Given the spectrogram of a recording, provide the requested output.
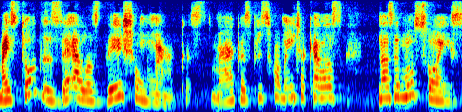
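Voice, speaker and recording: Very wide pitch swings mark this fairly slow delivery in a slight Minas Gerais accent. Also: woman, fairly high pitch for a woman. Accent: slight Minas Gerais (mineiro). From Brazil, Minas Gerais. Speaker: psychologist. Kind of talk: interview.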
